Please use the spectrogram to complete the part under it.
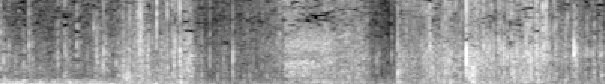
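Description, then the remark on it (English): Continuous crinkling of a plastic bag, rustling in uneven bursts with brief pauses, as a package in a box is handled and opened with scissors. “Okay, now it's in a box that I threw a bag. Shh, I have scissors.”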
